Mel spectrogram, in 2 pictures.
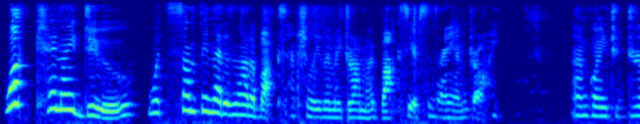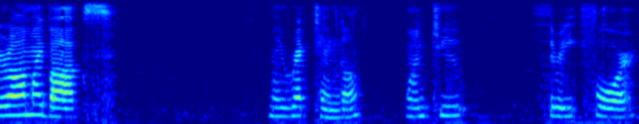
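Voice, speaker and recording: A woman's voice: medium pitch, pushed and bright, dull audio, slight background noise. A woman preschool teacher reading aloud and leading a drawing lesson for young children, playful and encouraging, often asking her listeners questions.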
